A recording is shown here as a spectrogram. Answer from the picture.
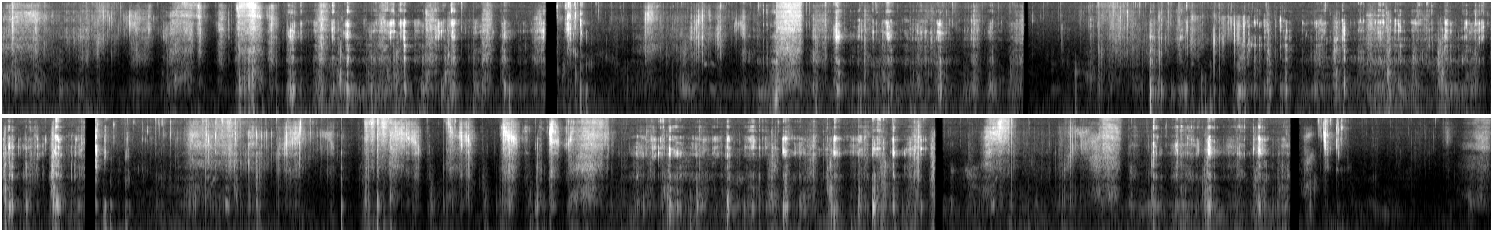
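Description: Close-miked eating: big bites into a sesame-bun burger with lettuce and cheese, then chewing, a dense run of crisp crunches and mouth sounds that thins out near the end.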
